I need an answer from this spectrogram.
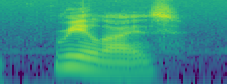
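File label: "realise", American English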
